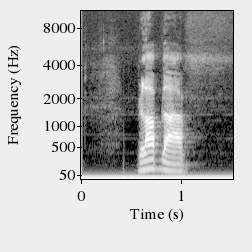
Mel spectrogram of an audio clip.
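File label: "blabla", Dutch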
